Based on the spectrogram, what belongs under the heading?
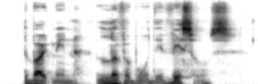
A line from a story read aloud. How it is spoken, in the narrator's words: Temeris said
